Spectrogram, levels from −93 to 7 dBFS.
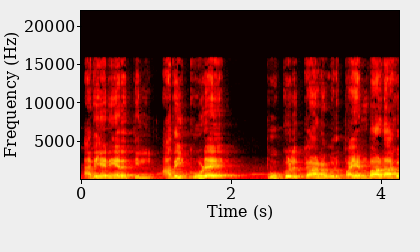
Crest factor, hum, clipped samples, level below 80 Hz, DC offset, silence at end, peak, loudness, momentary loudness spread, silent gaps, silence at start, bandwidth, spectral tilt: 18 dB; none; under 0.1%; -66 dBFS; under 0.1%; 0 s; -4 dBFS; -22 LUFS; 12 LU; none; 0.05 s; 16 kHz; -4.5 dB/octave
